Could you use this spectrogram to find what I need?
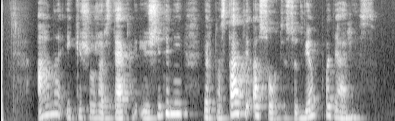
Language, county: Lithuanian, Panevėžys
